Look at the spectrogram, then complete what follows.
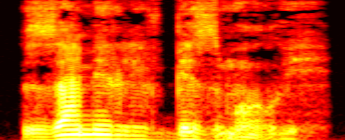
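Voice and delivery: ordinary delivery

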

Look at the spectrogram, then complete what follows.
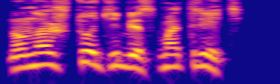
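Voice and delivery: high, loud protest; indignant. Acted. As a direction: argue back indignantly. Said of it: "возмутился Гарри".

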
